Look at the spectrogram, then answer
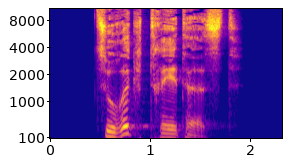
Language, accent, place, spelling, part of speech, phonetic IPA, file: German, Germany, Berlin, zurücktretest, verb, [t͡suˈʁʏkˌtʁeːtəst], De-zurücktretest.ogg
- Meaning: second-person singular dependent subjunctive I of zurücktreten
